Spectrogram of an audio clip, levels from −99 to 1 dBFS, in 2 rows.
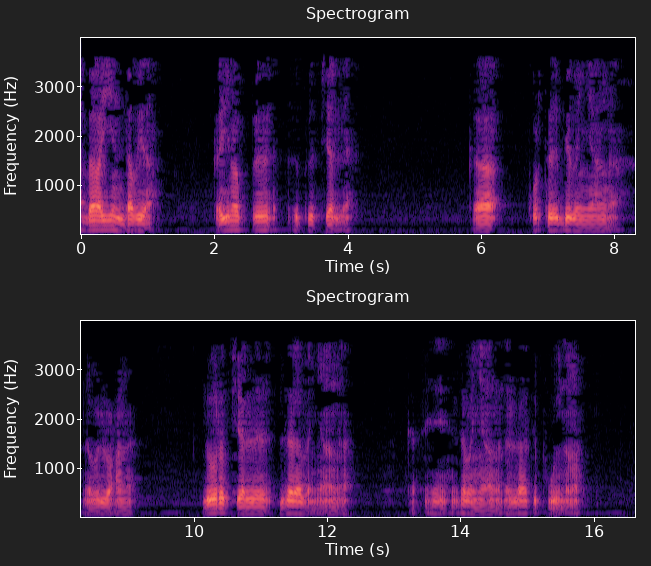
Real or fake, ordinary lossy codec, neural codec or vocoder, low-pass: real; MP3, 16 kbps; none; 3.6 kHz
